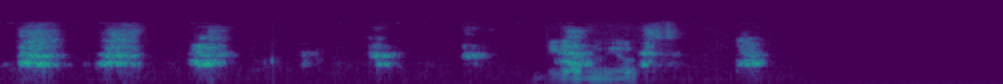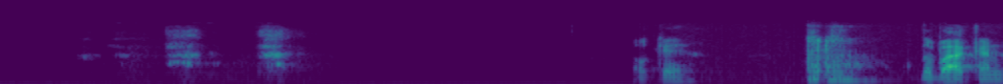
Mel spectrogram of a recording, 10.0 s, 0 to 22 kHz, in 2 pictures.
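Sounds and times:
dog barking: 0.0 - 3.9, 5.8 - 6.6.

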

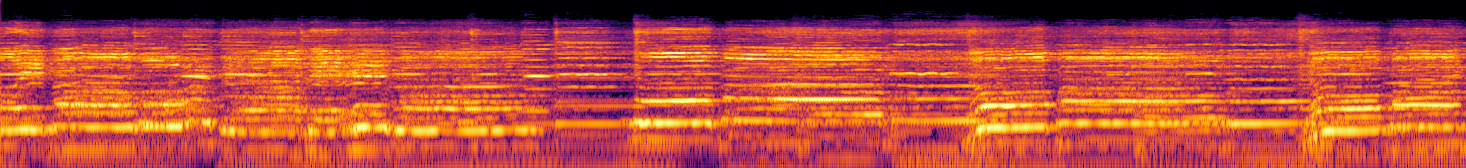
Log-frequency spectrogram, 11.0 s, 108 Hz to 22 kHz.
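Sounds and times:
voices singing a hymn: 0.0 - 11.0.

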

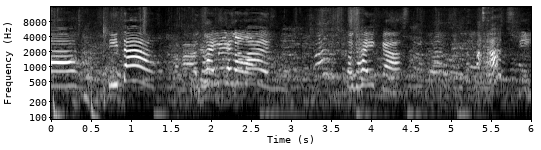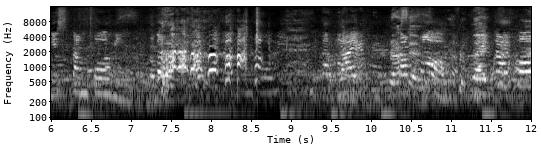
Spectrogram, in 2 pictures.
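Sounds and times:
background music with bass: 0.0 - 5.5
people chattering: 0.0 - 12.0.

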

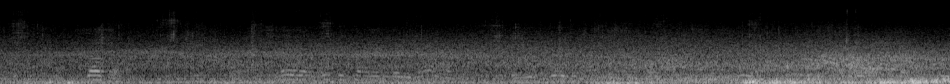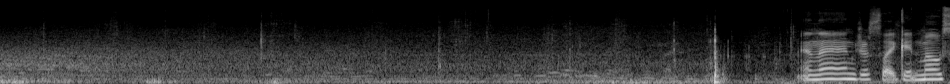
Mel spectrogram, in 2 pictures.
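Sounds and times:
wind buffeting microphone: 0.0 - 13.9, 14.6 - 18.7
microphone handling knocks: 16.5 - 17.4.

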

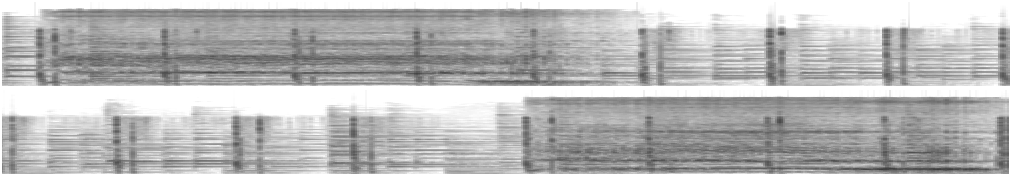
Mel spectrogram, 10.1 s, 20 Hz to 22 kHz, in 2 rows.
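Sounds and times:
plucked background music: 0.0 - 10.0
long low animal call: 0.2 - 3.2, 7.7 - 10.0.

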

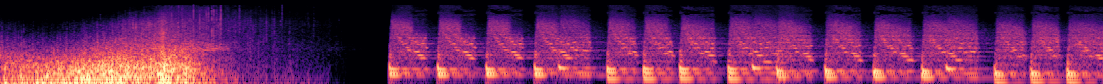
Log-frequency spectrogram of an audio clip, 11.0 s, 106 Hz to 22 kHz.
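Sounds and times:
rumbling fireball explosion: 0.0 - 3.1.

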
